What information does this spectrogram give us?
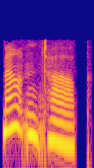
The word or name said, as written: mountaintop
